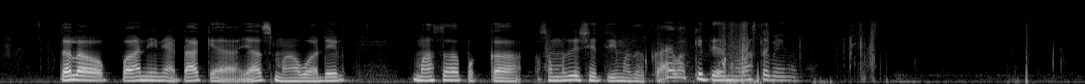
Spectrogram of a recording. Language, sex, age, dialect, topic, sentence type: Marathi, male, 56-60, Northern Konkan, agriculture, statement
